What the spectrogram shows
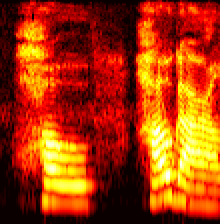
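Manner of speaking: very loud, excited, gushing outburst.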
